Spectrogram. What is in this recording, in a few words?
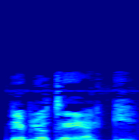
swedish library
